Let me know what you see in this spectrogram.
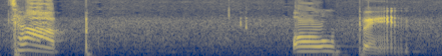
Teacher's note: open tiene la mayor fuerza de voz en la O, que está al inicio de la palabra, no al final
